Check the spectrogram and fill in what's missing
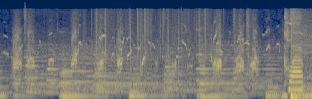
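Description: Playful duck quacks, sung-style and rhythmic, repeating against a cheerful nursery-rhyme backing track on a duck farm theme, loud and close, with a sharp accent near the end.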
